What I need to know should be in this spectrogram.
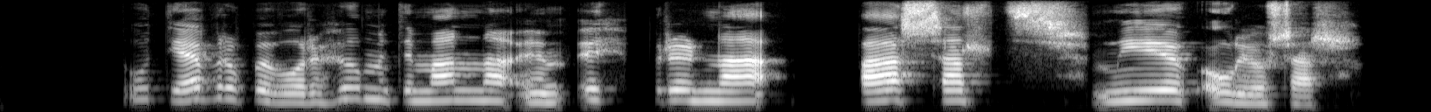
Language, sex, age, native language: Icelandic, female, 40-49, Icelandic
